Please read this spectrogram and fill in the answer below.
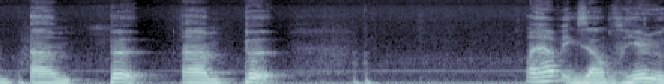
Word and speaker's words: peu: I say it like letter E in French, we say it So, un peu.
